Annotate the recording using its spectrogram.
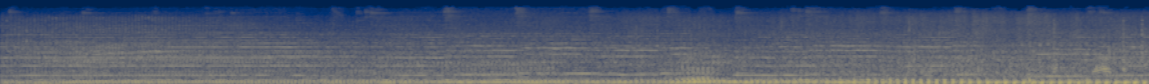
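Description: Background music over a quad bike's (ATV's) engine running. The engine grows louder in the second half, with a quick even pulsing.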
